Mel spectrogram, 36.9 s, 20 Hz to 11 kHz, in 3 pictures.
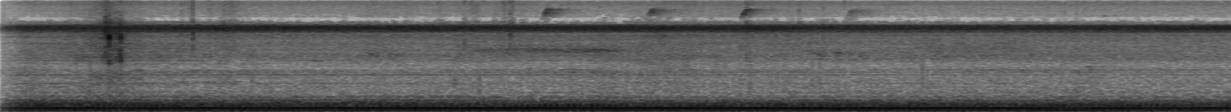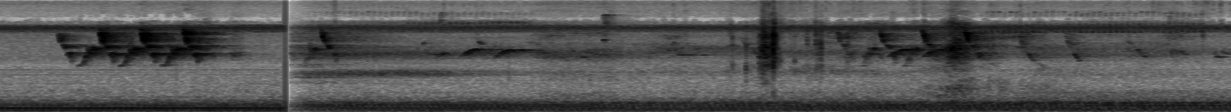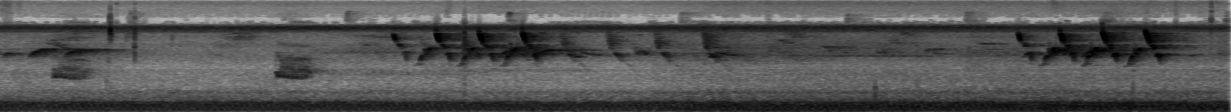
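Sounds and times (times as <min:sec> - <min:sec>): high-pitched insect trill: 0:00.1 - 0:36.9
low rumble: 0:00.2 - 0:36.9
birds chirping: 0:12.9 - 0:26.1, 0:26.8 - 0:36.9.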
